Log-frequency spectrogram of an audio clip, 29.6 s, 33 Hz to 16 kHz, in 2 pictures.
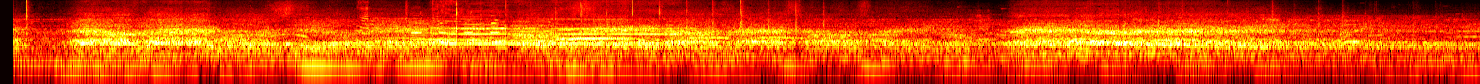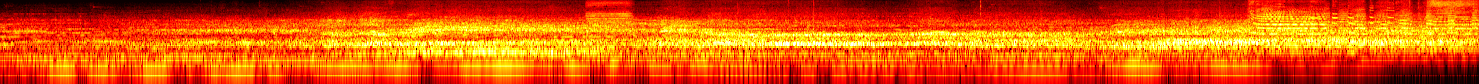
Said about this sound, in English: But basically, it was the crowd singing the national anthem. I mean, I don't know how many. I think they reported almost 50,000 people there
